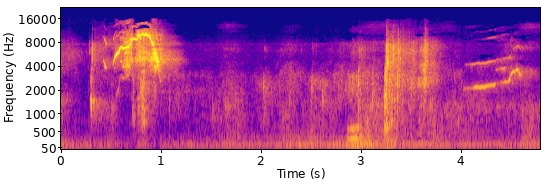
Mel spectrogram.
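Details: Young monkey Daniela, stolen from mother Dana, crying out for her; one loud piercing whistled squeal rising and falling, then quieter scratchy bursts and faint thin whistles.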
